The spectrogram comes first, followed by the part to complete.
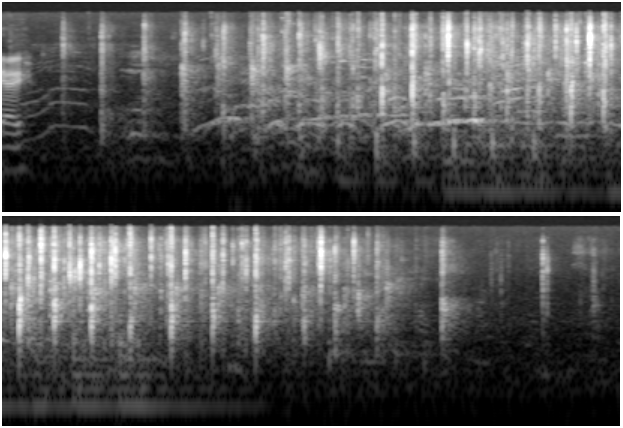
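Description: Audience applauding, with a few voices mixed in. The clapping starts about a second in, builds, and fades out about a second before the end.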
